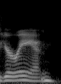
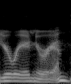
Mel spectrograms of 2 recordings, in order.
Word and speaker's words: Yuran: name, I'm always like, it's like Duran Duran, but with a Y. So a lot of people I've worked with in the past will call me Yuran.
